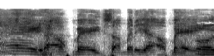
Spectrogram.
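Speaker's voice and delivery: put-on ventriloquist-like voice from the throat. Act out him yelling for help, in a Steve-O voice, back of the throat. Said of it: "a ventriloquist thing in the back of your throat".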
